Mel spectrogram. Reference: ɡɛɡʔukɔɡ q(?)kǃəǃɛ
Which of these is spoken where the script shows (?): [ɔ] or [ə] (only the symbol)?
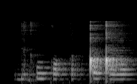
ə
